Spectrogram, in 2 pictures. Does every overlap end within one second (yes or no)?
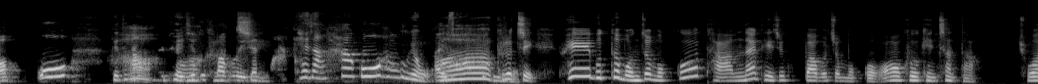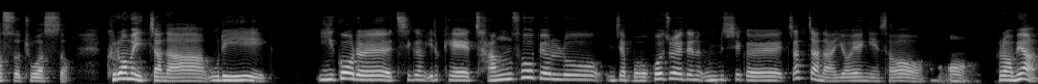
no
